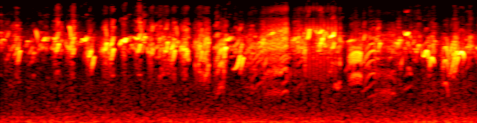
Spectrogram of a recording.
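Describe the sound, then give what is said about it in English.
Calls of swifts, small long-winged birds that resemble swallows, fill the air in a dense, continuous chorus of high, thin chirps and screeches, overlapping without pause at a steady, fairly loud level, with no voices. “We've learned that swifts, small, long-winged birds that resemble swallows, shift into a state of torpor at night in order to conserve energy.”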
